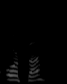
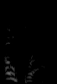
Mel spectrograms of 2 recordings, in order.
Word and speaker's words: Orpah: You think I'm saying it wrong, but it is Orpah. It's not Oprah.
